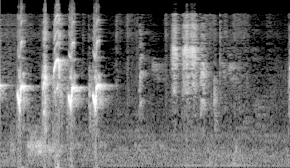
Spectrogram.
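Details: Greater green leafbird, known locally as cucak ijo, singing to stimulate lazy birds: quick series of sharp, ringing downslurred whistles in the first second and a half, then scratchy chatter, a lull and one final note.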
